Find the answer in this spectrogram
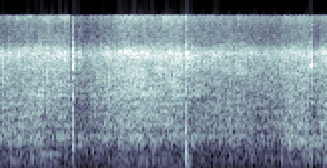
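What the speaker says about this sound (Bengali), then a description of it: "তো আমি এখানে এখন আলু ভাজছি উনুনে।" Potatoes sizzle steadily in oil over a wood-fired clay stove, a continuous bright frying hiss with a few soft stirring clicks and pops, close and alone.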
